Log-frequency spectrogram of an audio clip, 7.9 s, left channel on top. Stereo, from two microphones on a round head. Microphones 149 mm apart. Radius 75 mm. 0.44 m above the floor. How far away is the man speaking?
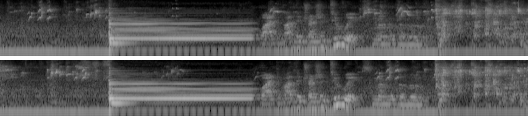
About 1.1 m.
